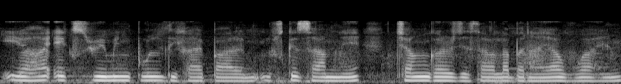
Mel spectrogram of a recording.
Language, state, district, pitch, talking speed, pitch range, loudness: Hindi, Arunachal Pradesh, Lower Dibang Valley, 170 Hz, 155 wpm, 165-185 Hz, -15 LUFS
